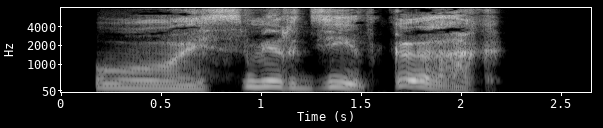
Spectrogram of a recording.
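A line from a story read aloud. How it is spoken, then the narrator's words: Childlike sob. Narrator (Russian): по-детски всхлипнула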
